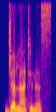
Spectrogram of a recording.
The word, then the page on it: gelatinous: Indian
